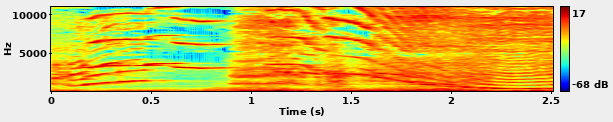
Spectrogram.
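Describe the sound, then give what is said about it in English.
A door creaks open with a long, loud squealing groan that glides up and down in pitch over a couple of seconds, with no voices. “The door is opening.”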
